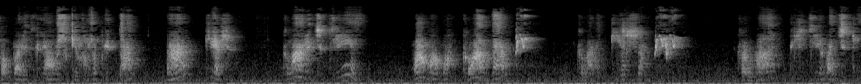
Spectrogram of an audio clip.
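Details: Pet male budgerigar, described as very chatty and funny, talking indoors: rapid high-pitched scratchy babble of word-like syllables in short bursts with brief pauses.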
